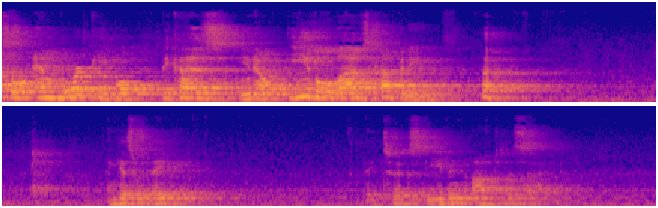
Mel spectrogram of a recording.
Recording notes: The sound quality is lacking. It is like “listening in a tunnel.”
